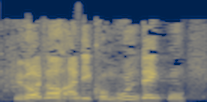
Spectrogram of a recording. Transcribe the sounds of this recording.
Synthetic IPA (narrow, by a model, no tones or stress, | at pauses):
viːɐzɔltn̩aʊxandiːkʰɔmuːnəndɛŋkŋ̩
